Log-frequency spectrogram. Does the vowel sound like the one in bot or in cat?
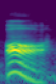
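bot. The vowel sounds like the one in bot.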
